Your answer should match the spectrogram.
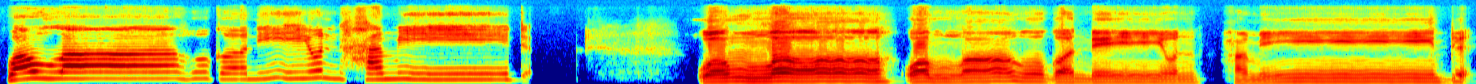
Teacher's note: yun ini idhar, tanwin ketemu ha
